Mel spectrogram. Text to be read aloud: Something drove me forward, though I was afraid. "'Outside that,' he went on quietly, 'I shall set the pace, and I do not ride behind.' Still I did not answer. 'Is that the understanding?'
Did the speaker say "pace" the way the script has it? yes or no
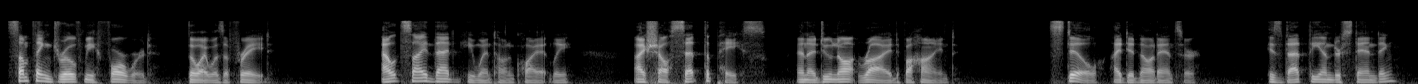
yes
